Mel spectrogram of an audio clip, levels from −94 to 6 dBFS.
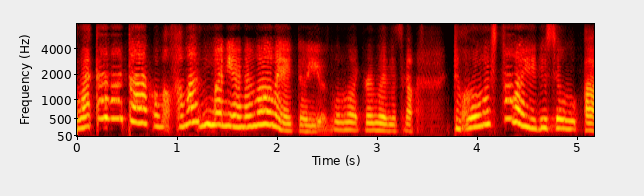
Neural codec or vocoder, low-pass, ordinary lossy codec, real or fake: codec, 16 kHz, 0.5 kbps, FreqCodec, smaller model; none; none; fake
